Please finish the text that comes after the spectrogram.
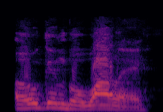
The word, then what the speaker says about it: Ogunbowale: Ogunbowale.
